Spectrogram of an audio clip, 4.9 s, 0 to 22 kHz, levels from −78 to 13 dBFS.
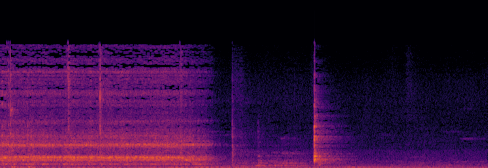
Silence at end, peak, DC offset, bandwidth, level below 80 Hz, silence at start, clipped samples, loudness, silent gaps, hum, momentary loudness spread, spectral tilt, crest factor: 0 s; 0 dBFS; under 0.1%; 16.5 kHz; -48 dBFS; 0 s; under 0.1%; -22 LUFS; none; none; 20 LU; -2 dB/octave; 26 dB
